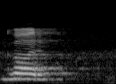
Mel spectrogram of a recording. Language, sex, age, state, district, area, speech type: Marathi, female, 30-45, Maharashtra, Mumbai Suburban, urban, read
